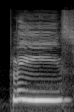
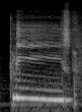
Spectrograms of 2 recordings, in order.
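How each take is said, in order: First: It is said bluntly, not sweetly. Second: It is said sweetly and nicely.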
